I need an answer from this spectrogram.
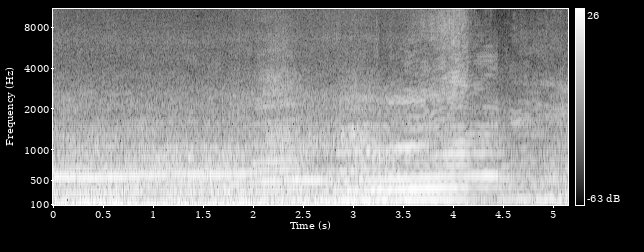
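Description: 2015 BMW R1200 GS flat-twin motorcycle engine running under way, its pitch rising as it picks up speed, then dipping in loudness briefly near the end.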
